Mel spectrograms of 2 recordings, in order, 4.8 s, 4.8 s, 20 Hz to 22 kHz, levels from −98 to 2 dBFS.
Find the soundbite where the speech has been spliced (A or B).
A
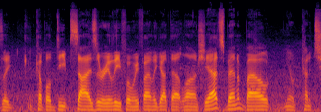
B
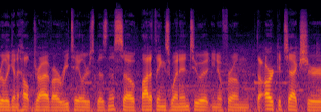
B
